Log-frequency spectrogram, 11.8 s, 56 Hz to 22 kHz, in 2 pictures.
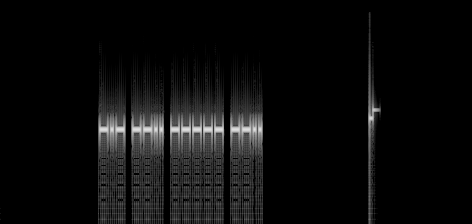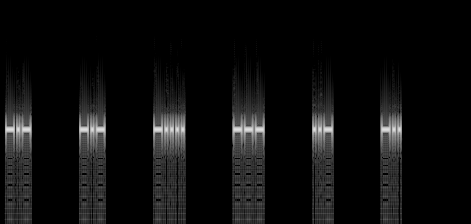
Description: Morse code, heard as a keyed tone, about 36 wpm, spaced as for 16 wpm, 700 Hz. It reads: KZ0Z KK6OUD
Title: USA Call Signs - 6x Character Spacing - 35wpm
